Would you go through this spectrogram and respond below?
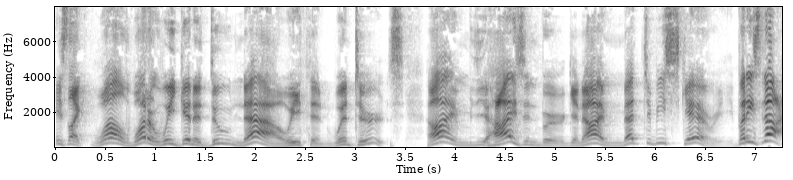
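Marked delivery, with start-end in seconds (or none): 0.4-6.8 cool-guy voice in anime style. Complaining about a game villain he hates, doing Heisenberg's anime cool-guy voice. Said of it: "somebody doing an anime cool guy voice".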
